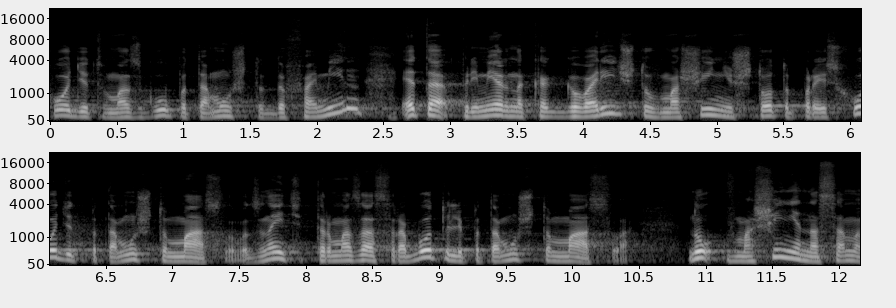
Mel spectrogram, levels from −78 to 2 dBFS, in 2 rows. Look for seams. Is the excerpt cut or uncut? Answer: uncut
